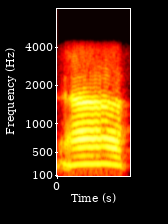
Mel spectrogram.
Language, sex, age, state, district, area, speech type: Bengali, male, 45-60, West Bengal, Dakshin Dinajpur, rural, conversation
